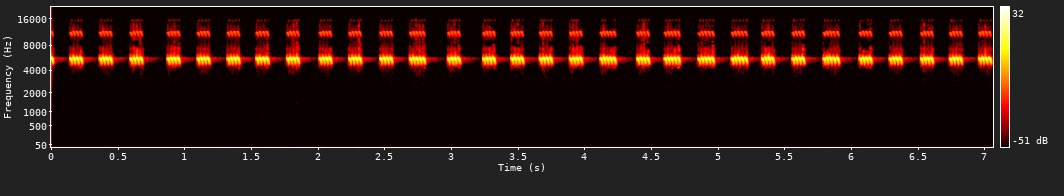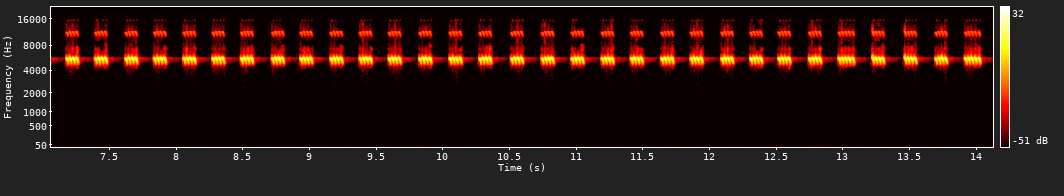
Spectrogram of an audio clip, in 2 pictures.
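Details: Continuous chirping from a male cricket on a summer evening: bright, high-pitched pulses, about three per second, in an even, unbroken rhythm with no other sounds.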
